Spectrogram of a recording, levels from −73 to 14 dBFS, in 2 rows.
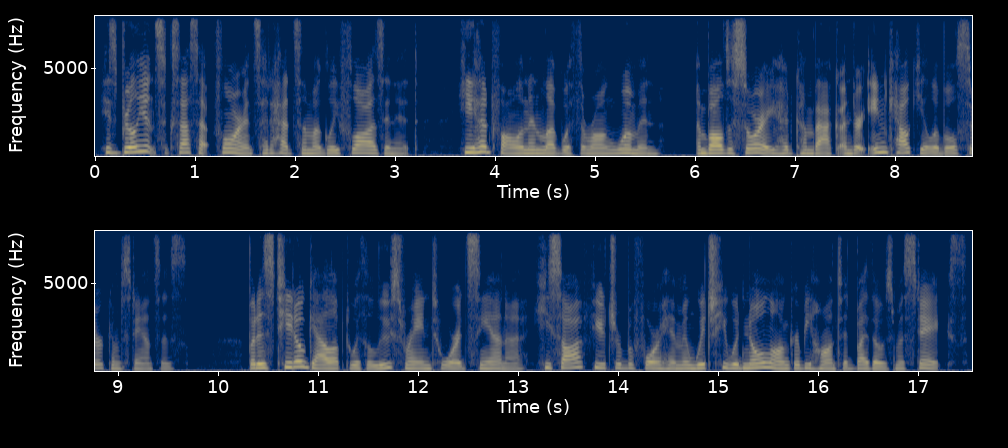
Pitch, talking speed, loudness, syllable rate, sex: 200 Hz, 190 wpm, -20 LUFS, 5.5 syllables/s, female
